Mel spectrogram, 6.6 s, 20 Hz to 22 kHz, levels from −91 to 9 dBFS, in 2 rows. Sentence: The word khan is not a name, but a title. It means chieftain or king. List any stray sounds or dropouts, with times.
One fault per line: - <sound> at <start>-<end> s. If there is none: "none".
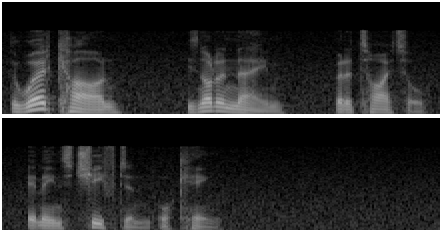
none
